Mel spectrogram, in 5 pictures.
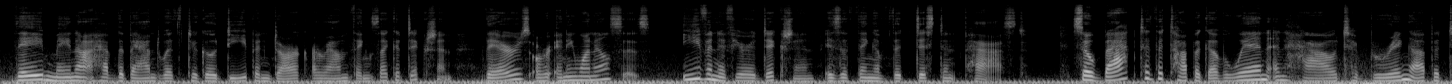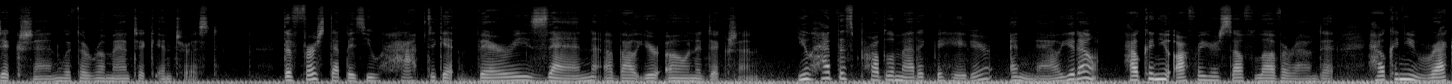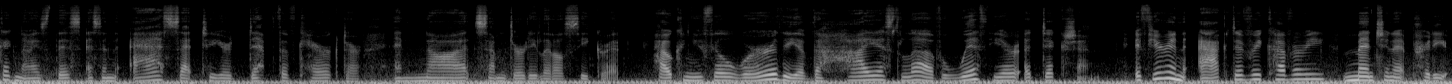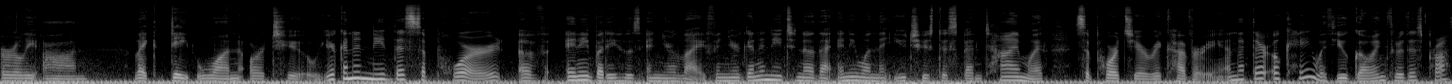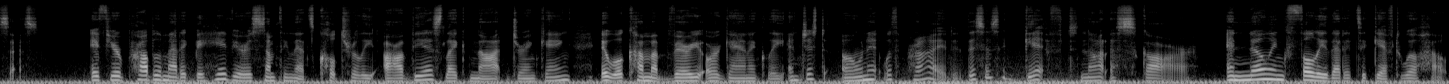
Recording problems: low rumble; noticeable; throughout; 20 dB below the speech

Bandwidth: 17 kHz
